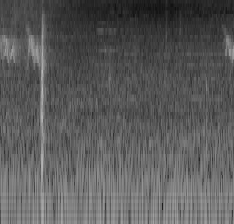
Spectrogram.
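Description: A steady low mechanical hum, with a single sharp click about half a second in.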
